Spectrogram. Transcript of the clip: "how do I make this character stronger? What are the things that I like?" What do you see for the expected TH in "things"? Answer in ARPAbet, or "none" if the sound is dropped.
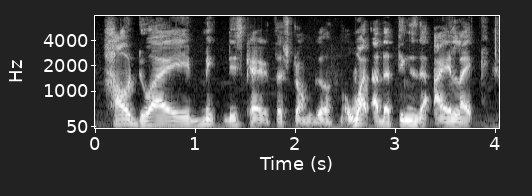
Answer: T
